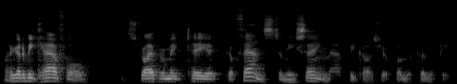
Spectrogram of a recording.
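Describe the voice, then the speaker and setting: A man's voice: mid-range voice, fast. A man hosting a casual livestream, reading viewers' comments aloud and joking with them by name in a rambling, chatty way. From United States. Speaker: livestream host reading chat.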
